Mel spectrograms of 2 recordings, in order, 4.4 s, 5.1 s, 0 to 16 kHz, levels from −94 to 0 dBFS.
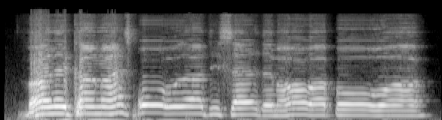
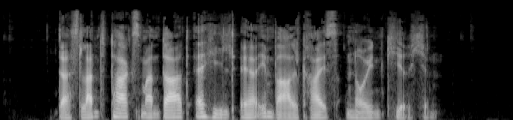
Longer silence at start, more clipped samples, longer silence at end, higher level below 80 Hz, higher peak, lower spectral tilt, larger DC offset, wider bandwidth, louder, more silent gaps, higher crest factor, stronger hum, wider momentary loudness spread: second, 0.2 s vs 0.6 s; first, 0.9% vs under 0.1%; second, 0.15 s vs 0.8 s; about the same, -46 dBFS vs -44 dBFS; about the same, 0 dBFS vs -2 dBFS; about the same, -5.5 dB/octave vs -5 dB/octave; neither; about the same, 10.5 kHz vs 11.5 kHz; first, -12 LUFS vs -24 LUFS; neither; second, 12 dB vs 22 dB; neither; second, 8 LU vs 12 LU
